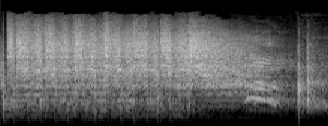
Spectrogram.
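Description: Lion dance percussion, drum with clashing cymbals, playing a fast, dense roll that breaks off abruptly at the very end.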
